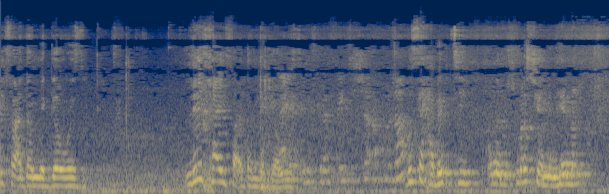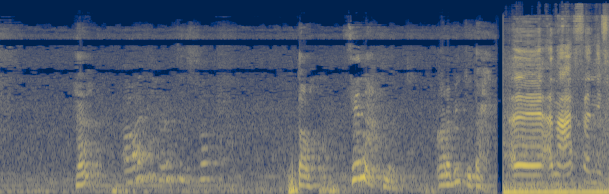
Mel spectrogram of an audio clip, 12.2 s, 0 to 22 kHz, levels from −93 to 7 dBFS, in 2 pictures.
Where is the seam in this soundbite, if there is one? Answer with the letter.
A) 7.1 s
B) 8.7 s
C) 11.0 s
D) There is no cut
C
